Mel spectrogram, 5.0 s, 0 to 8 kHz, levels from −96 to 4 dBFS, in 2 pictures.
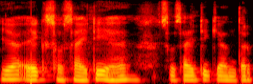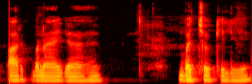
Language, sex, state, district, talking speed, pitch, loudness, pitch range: Hindi, male, Jharkhand, Jamtara, 165 wpm, 105 Hz, -35 LUFS, 100-105 Hz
